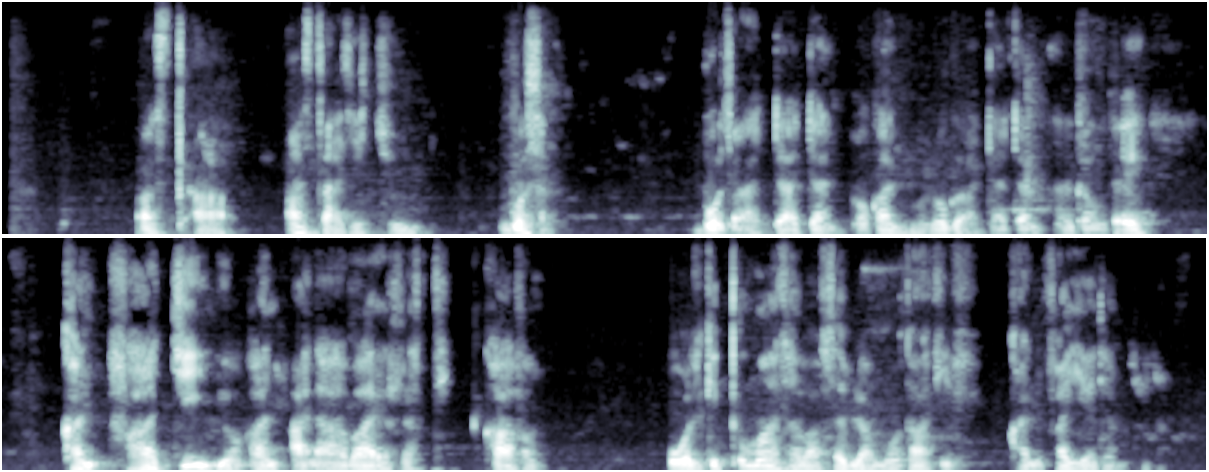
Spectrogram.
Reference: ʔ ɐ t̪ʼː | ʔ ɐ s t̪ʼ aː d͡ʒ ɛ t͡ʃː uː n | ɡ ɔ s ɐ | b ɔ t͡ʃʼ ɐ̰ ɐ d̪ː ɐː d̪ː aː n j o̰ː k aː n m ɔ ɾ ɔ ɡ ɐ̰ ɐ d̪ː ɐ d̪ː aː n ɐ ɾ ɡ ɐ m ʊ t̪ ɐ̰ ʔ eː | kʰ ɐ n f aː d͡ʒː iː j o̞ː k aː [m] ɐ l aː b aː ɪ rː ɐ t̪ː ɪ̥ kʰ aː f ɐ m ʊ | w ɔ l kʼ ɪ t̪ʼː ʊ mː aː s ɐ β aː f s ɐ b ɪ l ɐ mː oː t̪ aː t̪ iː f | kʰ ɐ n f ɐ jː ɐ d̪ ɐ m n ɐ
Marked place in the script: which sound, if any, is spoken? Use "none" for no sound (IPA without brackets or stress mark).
n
